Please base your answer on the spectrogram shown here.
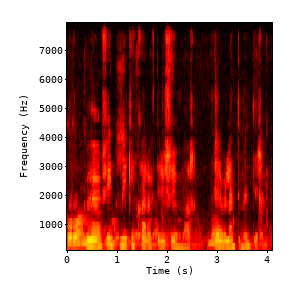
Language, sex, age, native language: Icelandic, male, 18-19, Icelandic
